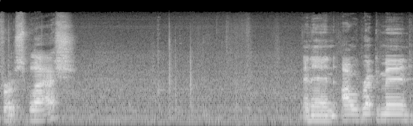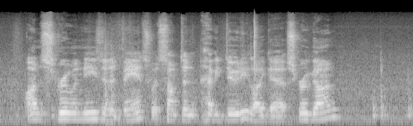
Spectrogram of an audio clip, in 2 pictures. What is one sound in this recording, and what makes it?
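A middle-aged man speaks calmly and explains, close by.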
